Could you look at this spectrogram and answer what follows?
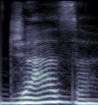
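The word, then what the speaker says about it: JAS: Il y aurait 3 lettres, moi je prononce ça jazz, J-A-S, J comme justesse, c'est-à-dire ce qui est juste pour soi déjà, avec comme boussole vous avez votre corps.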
